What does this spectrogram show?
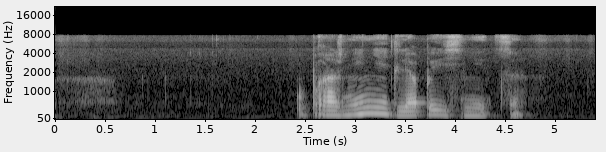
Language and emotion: Russian, neutral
